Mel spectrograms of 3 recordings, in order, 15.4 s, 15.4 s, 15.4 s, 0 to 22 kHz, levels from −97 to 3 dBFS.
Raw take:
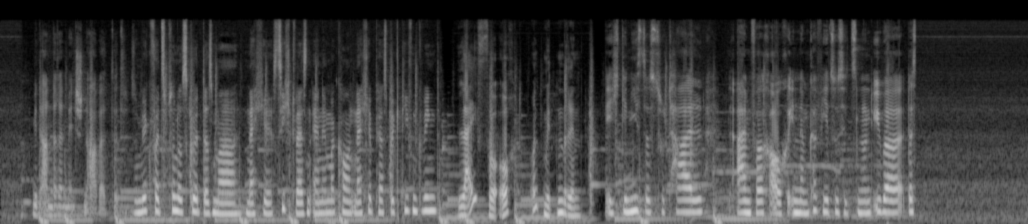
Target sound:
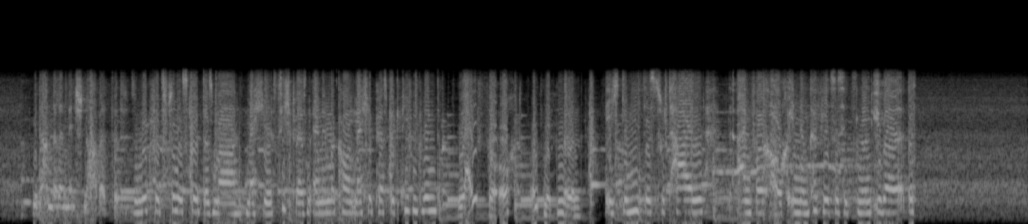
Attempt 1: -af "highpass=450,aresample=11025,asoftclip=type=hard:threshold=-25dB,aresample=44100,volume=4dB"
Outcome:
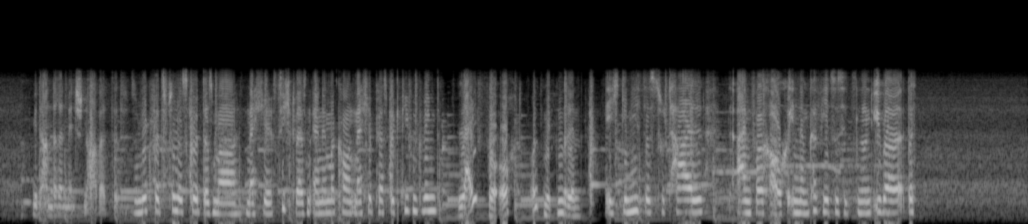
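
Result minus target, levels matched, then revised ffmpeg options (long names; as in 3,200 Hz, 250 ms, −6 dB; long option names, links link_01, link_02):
hard clipping: distortion −5 dB
-af "highpass=450,aresample=11025,asoftclip=type=hard:threshold=-35dB,aresample=44100,volume=4dB"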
